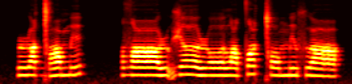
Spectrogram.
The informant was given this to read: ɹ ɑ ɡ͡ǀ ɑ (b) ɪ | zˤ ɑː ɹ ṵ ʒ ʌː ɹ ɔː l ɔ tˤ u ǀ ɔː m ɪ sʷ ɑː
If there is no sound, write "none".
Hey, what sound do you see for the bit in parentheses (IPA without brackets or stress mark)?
m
